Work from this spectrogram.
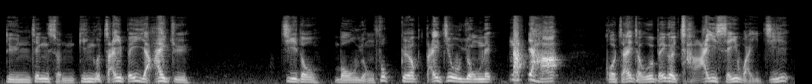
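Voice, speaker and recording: A man from Hong Kong telling a martial arts tale in a dramatic, animated storyteller's manner. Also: mid-range voice, normal speed. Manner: animated, dramatic, chuckling asides. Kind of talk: traditional Cantonese storytelling of a martial arts novel.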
